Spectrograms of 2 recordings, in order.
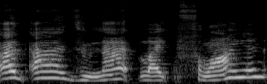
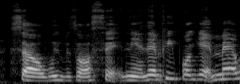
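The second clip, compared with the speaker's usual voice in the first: ordinary delivery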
